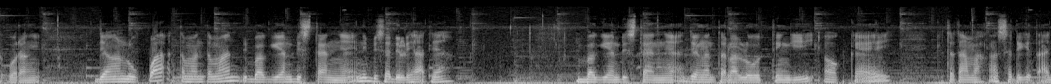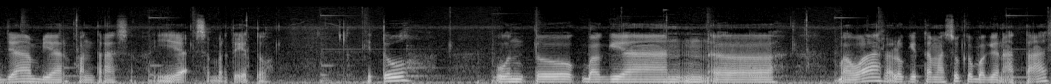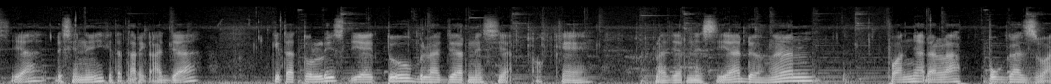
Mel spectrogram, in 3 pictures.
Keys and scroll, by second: 25.2 ctrl+a, 25.6-28.5 typing.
